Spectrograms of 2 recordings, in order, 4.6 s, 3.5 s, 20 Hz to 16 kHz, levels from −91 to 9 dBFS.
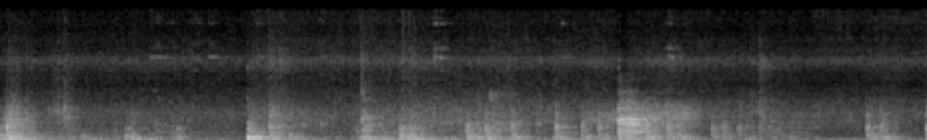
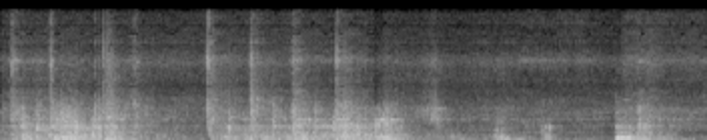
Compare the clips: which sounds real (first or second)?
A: first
